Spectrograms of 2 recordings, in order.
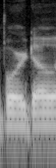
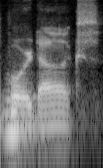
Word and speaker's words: Bordeaux: We were pronouncing Bordeaux as Bordeauxs and I can't even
